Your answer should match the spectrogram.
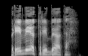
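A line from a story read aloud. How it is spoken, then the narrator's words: Deep bass voice. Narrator (Russian): сказал Фатти басом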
